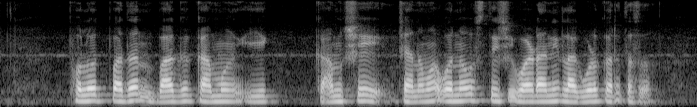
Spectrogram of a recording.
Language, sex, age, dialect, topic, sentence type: Marathi, male, 25-30, Northern Konkan, agriculture, statement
